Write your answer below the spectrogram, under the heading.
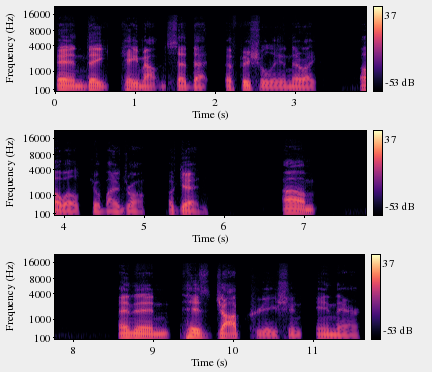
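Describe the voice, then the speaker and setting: A man's voice: fairly low pitch, slow, clear, resonant tone, no room sound, studio quality. A man co-hosting a talk show, chatting casually and giving opinions in a blunt, profane way. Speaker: talk radio co-host.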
